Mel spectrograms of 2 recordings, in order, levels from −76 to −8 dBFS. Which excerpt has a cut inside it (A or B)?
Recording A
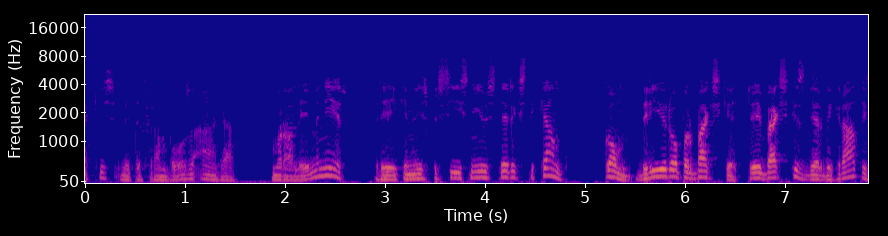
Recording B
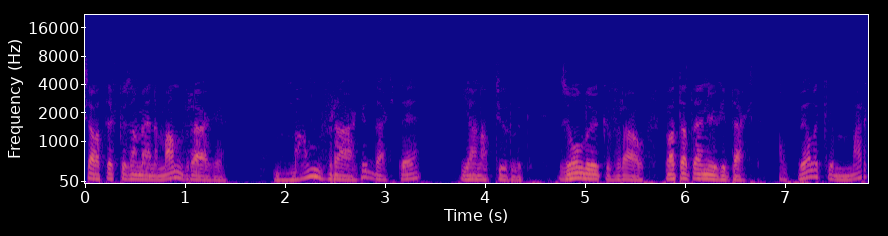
B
